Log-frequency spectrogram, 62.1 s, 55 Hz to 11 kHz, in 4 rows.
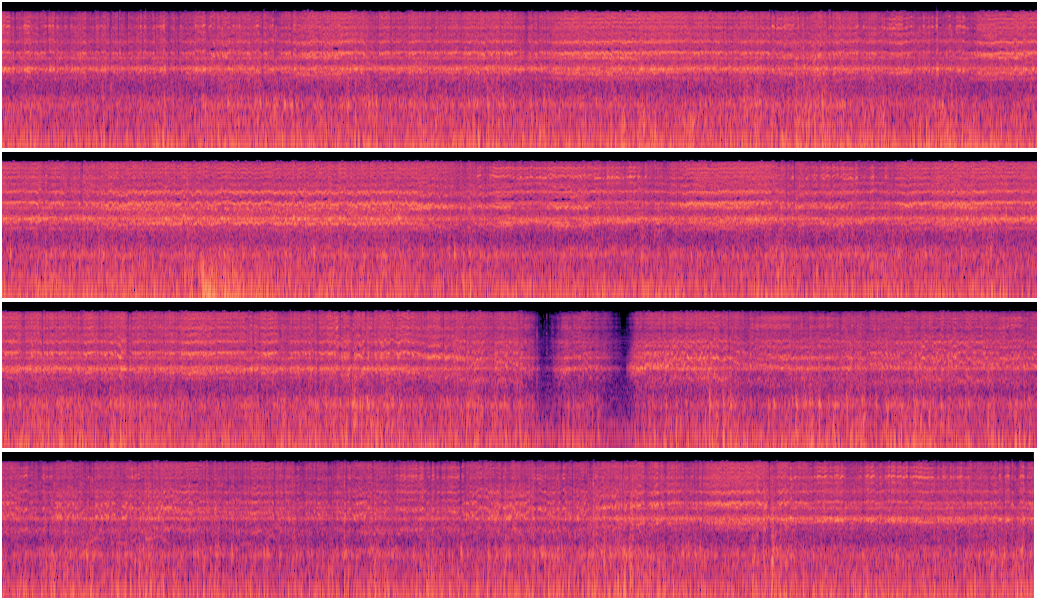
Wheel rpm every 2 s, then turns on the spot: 230, 230, 230, 230, 220, 230, 230, 220, 210, 190, 200, 210, 230, 220, 220, 230, 230, 230, 220, 90, 110, 160, 160, 160, 170, 160, 160, 180, 220, 230, 230.
none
